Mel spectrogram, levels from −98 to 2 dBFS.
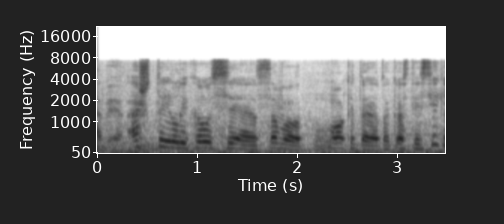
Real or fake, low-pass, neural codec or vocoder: real; 7.2 kHz; none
